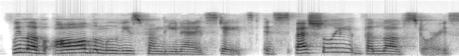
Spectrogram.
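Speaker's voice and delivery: ordinary delivery, nothing marked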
